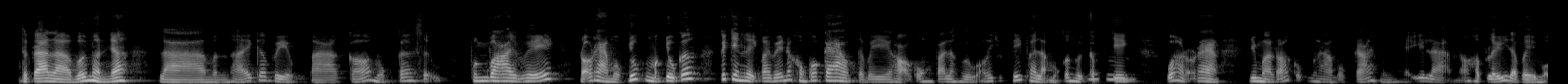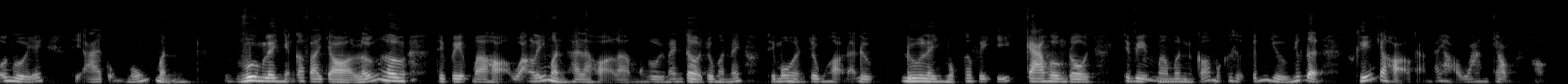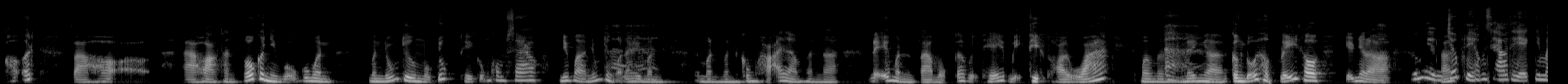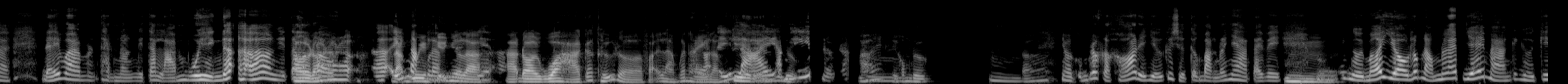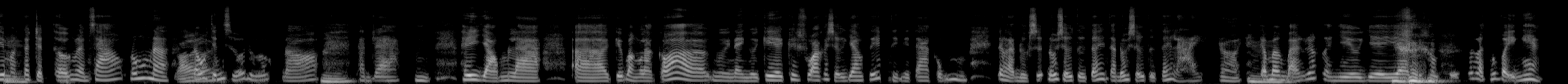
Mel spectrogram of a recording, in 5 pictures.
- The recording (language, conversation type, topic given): Vietnamese, podcast, Người cố vấn lý tưởng của bạn là người như thế nào?
- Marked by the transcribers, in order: tapping; in English: "mentor"; laughing while speaking: "đó"; other background noise; "người" said as "ừn"; laugh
